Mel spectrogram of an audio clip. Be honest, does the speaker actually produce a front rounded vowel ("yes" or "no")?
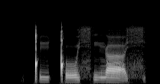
no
